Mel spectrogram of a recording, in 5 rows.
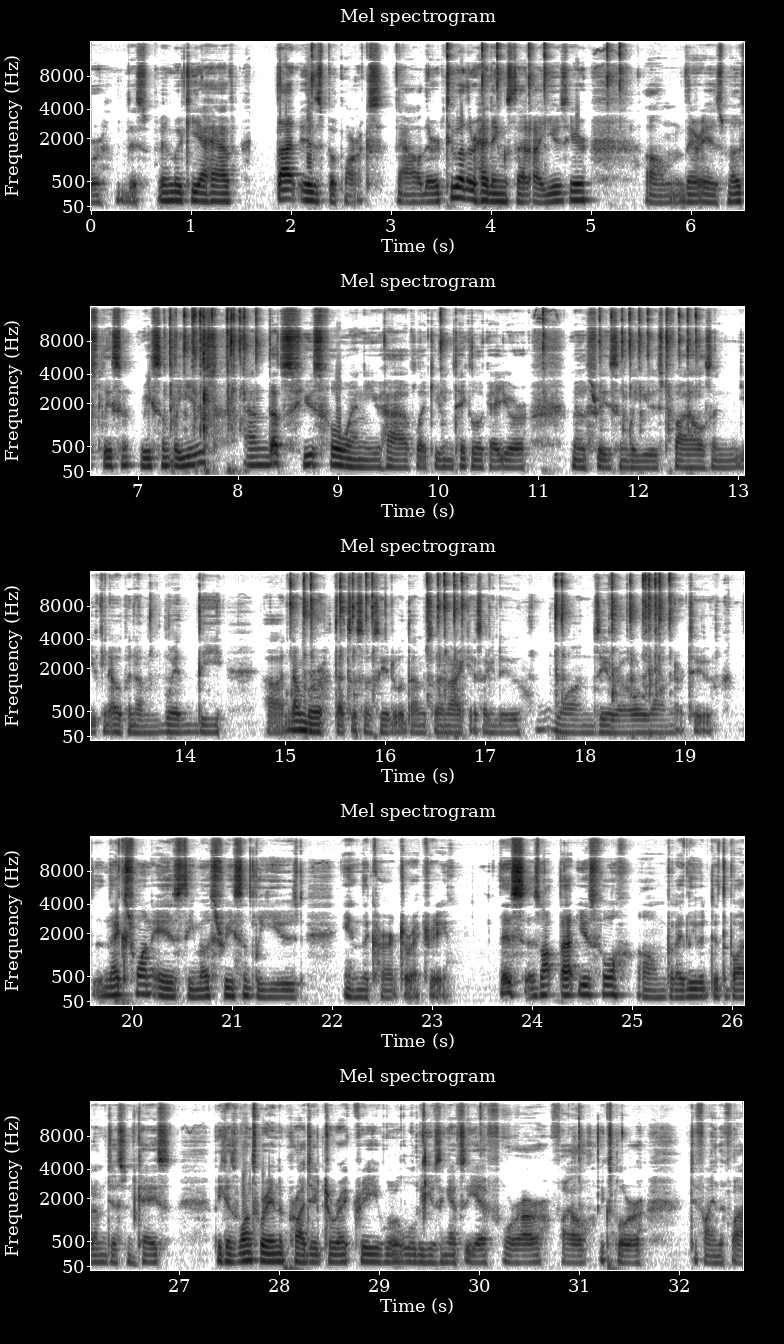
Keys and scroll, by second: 1.6 ctrl+n, 1.6-5.1 typing, 7.2-8.4 typing, 10.0-12.5 typing, 15.2 ctrl+d, 15.7 k, 15.9 k, 16.5 k, 16.7 k, 17.7-19.9 typing.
